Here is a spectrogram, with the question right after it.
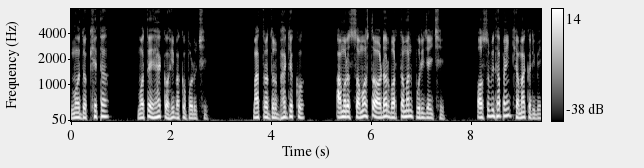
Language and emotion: Odia, sad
